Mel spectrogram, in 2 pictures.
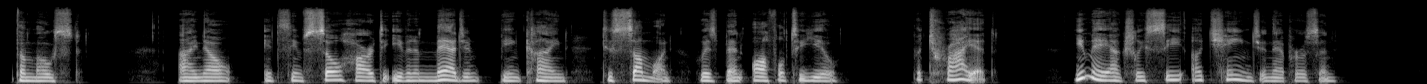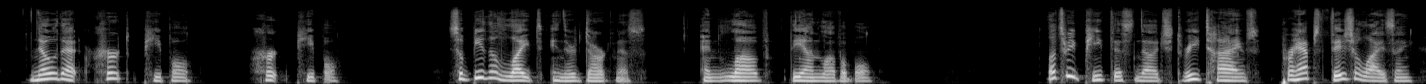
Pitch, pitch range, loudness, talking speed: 170 Hz, 145-190 Hz, -16 LUFS, 120 wpm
